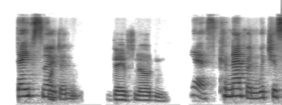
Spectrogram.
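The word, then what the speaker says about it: Cynefin: you referenced Snowden Dave Snowden Dave Snowden yes can Evan which is spelled c-y-n-e-f for Freddy i n it's a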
